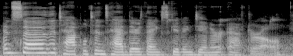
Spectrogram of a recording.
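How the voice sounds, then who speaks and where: A woman reads a children's picture book aloud like a preschool teacher, in an animated way, pausing to put questions to young listeners. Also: medium pitch, slight background noise, low-quality recording.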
